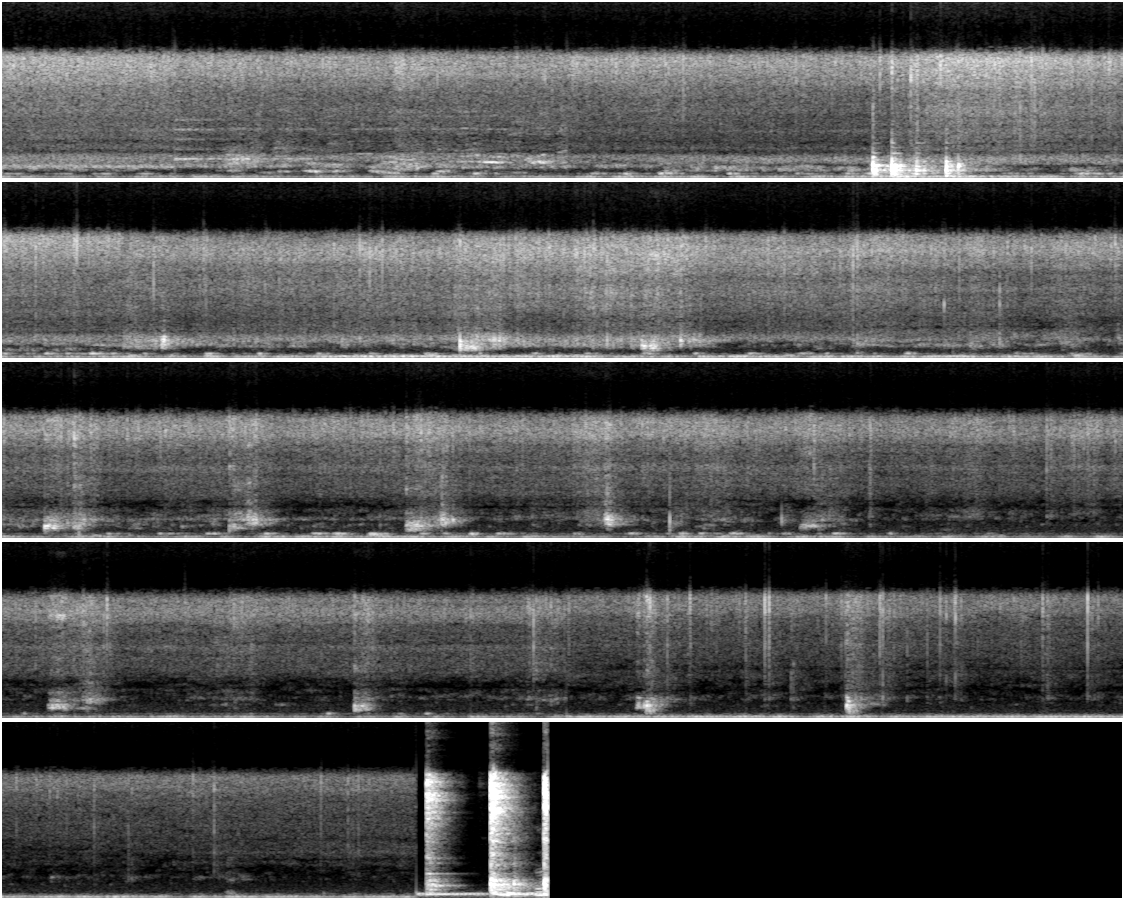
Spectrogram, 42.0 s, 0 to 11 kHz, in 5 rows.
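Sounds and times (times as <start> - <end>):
food sizzling in a pan: 0.0 - 37.4
spatula scraping a pan: 9.0 - 27.2, 27.8 - 28.3, 29.1 - 30.4.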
